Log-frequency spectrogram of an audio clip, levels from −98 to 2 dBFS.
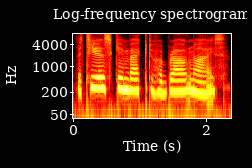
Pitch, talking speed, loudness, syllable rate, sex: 225 Hz, 200 wpm, -16 LUFS, 3.8 syllables/s, female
